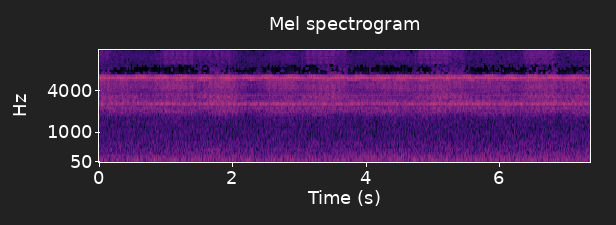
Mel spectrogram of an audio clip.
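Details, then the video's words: Night crickets in a continuous shrill chorus, several high trilling bands holding steady throughout with faint pulsing, and no other distinct sounds. "suara jangkrik malam"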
